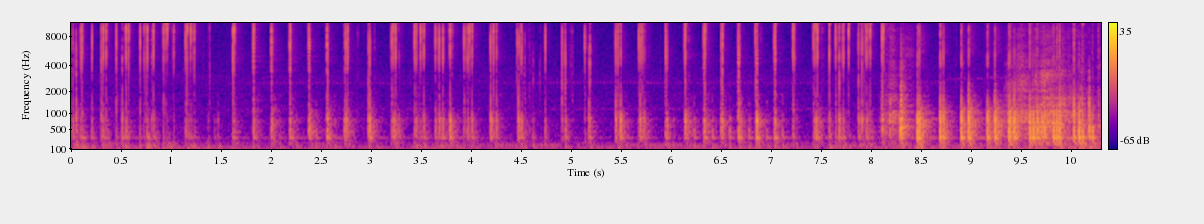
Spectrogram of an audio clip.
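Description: Long acrylic nails tap and scratch the glossy glaze of a small, hollow, rainbow-glazed ceramic novelty shot glass that appears empty and stands upright on a table. About fifty quick, bright clicks with short rings around 790 Hz come in an uneven rhythm. Toward the end the taps grow louder and denser, mixed with a rougher scratching sound.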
